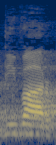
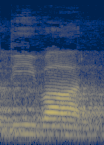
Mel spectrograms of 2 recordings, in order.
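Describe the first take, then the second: First: The first vowel is a short i. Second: The first vowel is a long ee. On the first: The speaker calls it wrong. "छोटी ई की मात्रा अगर है तो दीवार पढ़ेंगे, जो कि अशुद्ध है" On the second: The speaker calls it right. "बड़ी ई की मात्रा दीव द पर लगेगी तो होगा दीवार"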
